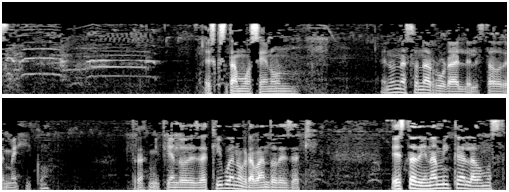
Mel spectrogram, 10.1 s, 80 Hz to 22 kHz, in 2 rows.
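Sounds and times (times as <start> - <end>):
rooster crowing in a rural yard: 0.0 - 1.7
faint outdoor noise in a rural yard: 0.0 - 10.0
speech: 2.0 - 5.7, 6.4 - 8.3, 9.0 - 10.0.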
